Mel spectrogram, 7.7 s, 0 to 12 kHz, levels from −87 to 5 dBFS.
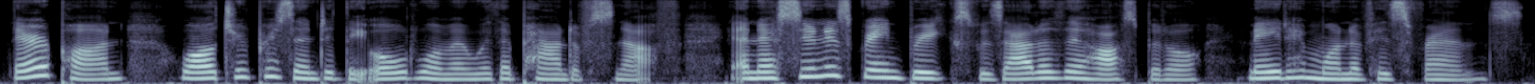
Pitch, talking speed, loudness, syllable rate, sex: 235 Hz, 220 wpm, -19 LUFS, 5.5 syllables/s, female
